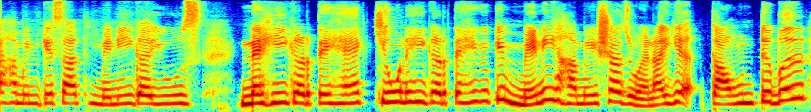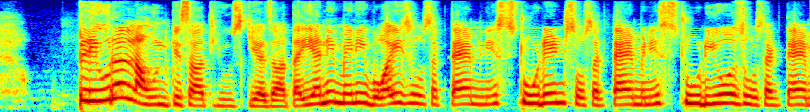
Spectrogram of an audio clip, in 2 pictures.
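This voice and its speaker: A young woman runs an exam-prep grammar class in a fairly high voice. She calls her students "beta" and "guys" and answers her own questions. The sound is dry and close, with no room echo. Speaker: English teacher.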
